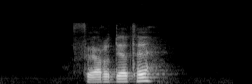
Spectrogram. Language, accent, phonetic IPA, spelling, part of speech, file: German, Austria, [ˈfœʁdɐtə], förderte, verb, De-at-förderte.ogg
- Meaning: inflection of fördern: 1. first/third-person singular preterite 2. first/third-person singular subjunctive II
